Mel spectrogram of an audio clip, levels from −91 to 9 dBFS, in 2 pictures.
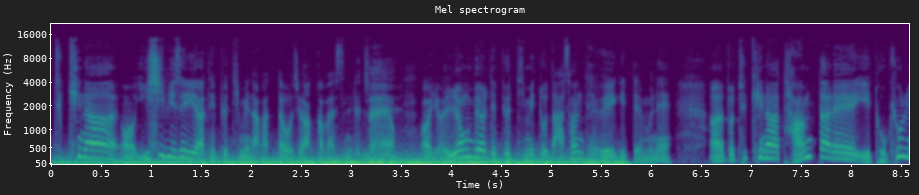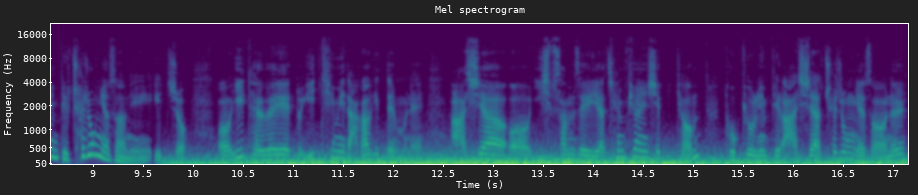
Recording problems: low rumble; loud; until 6 s and from 9.5 s on; 8 dB below the speech

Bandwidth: 14.5 kHz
